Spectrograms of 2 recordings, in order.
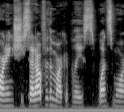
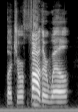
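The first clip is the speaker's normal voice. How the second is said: much louder, contemptuous threat; loud sneer; 13 dB louder than usual. Acted. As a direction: throw the threat at the boy. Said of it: "he sneered".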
